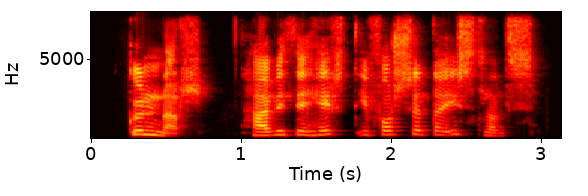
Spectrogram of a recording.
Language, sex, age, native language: Icelandic, female, 40-49, Icelandic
